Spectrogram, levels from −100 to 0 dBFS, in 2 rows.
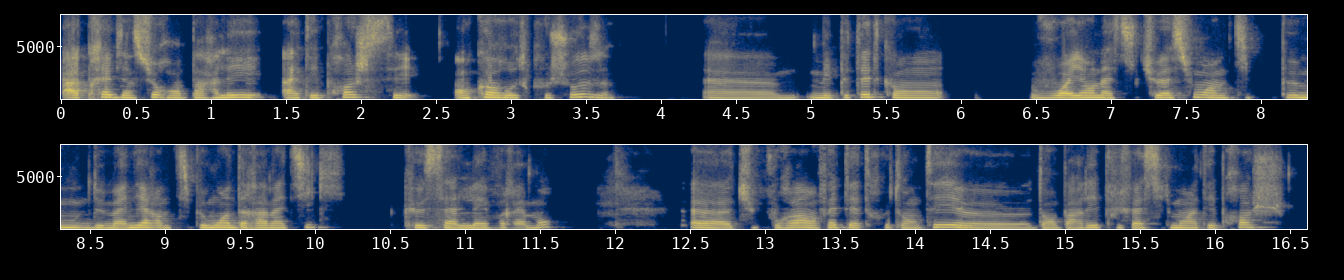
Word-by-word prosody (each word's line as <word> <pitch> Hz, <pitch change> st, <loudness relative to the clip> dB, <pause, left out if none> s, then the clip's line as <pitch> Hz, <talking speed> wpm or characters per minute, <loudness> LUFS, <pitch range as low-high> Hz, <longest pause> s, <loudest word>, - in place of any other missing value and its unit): Après 245 Hz, +4 st, +5 dB
bien 215 Hz, -2 st, +2 dB
sûr, 225 Hz, +2 st, +4 dB
en 200 Hz, -, 0 dB
parler 220 Hz, +3 st, +2 dB
à 195 Hz, -, +1 dB
tes 205 Hz, -1 st, -1 dB
proches, 240 Hz, +3 st, 0 dB
c'est 210 Hz, -5 st, +4 dB, 0.2 s
encore 220 Hz, +2 st, +4 dB
autre 205 Hz, 0 st, -1 dB
chose. 235 Hz, 0 st, -1 dB, 0.6 s
Hem, 180 Hz, -1 st, -7 dB
mais 200 Hz, -1 st, -1 dB
peut-être 250 Hz, +5 st, 0 dB
qu'en 200 Hz, -3 st, -2 dB, 0.6 s
voyant 200 Hz, +2 st, +4 dB
la 205 Hz, -2 st, +3 dB
situation 210 Hz, +3 st, +1 dB
un 200 Hz, -2 st, 0 dB
petit 210 Hz, +2 st, -9 dB
peu 225 Hz, -, -2 dB
m 220 Hz, -2 st, +3 dB
de 205 Hz, 0 st, 0 dB
manière 215 Hz, +2 st, +3 dB
un 205 Hz, -, -3 dB
petit 210 Hz, 0 st, -8 dB
peu 215 Hz, -, 0 dB
moins 215 Hz, 0 st, +4 dB
dramatique 205 Hz, +3 st, -2 dB, 0.3 s
que 210 Hz, -2 st, 0 dB
ça 205 Hz, -1 st, +3 dB
l'est 195 Hz, 0 st, +1 dB
vraiment, 195 Hz, +5 st, -6 dB, 0.9 s
heu, 190 Hz, -3 st, +2 dB
tu 205 Hz, -, -4 dB
pourras 210 Hz, +1 st, -1 dB
en 205 Hz, -, +1 dB
fait 220 Hz, +2 st, -3 dB
être 200 Hz, -1 st, -5 dB
tentée, 225 Hz, +3 st, 0 dB
heu, 185 Hz, -2 st, -4 dB
d'en 185 Hz, 0 st, -5 dB
parler 195 Hz, +3 st, -2 dB
plus 205 Hz, -1 st, -11 dB
facilement 200 Hz, +1 st, 0 dB
à 195 Hz, -, -3 dB
tes 200 Hz, 0 st, -5 dB
proches. 230 Hz, +2 st, -5 dB
205 Hz, 175 wpm, -22 LUFS, 195-220 Hz, 0.9 s, Après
